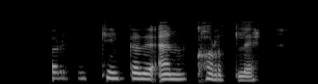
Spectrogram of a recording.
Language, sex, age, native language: Icelandic, female, 8, Icelandic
